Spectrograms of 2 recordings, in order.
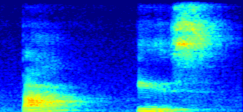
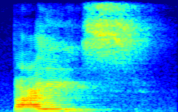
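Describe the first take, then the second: First: "País" split into two beats, pa, then ís; syllable demonstration. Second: Said in the usual way. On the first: Shown as a demonstration. Teacher showing pupils where the stress falls, "País" split as pa-ís. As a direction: break "País" apart to show the stressed final ís. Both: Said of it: "O is é oxítona".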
